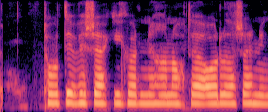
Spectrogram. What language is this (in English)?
Icelandic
